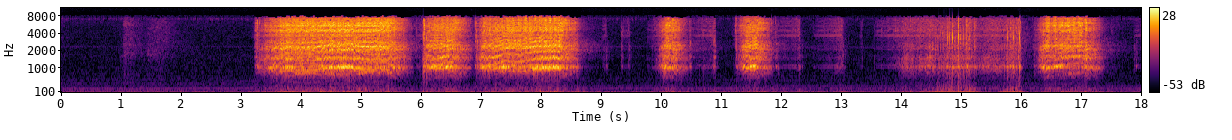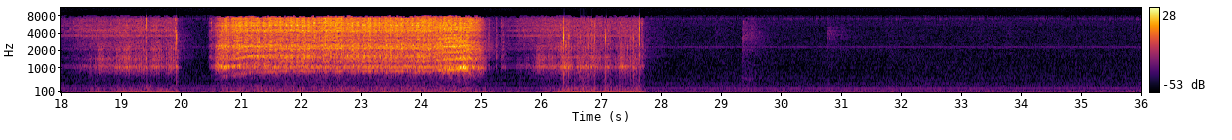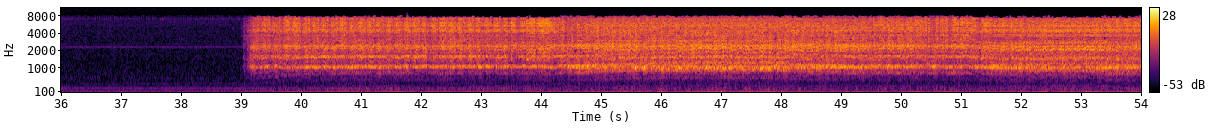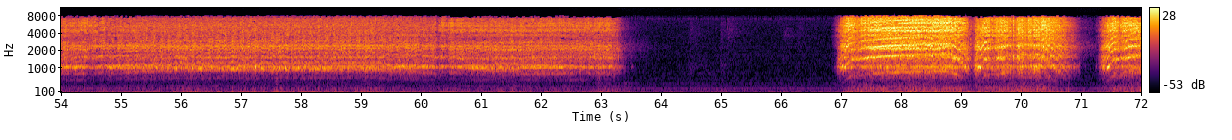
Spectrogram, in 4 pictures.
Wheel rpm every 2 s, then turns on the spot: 0, 30, 90, 70, 30, 10, 0, 20, 40, 20, 60, 110, 60, 10, 0, 0, 0, 0, 0, 20, 70, 70, 70, 70, 70, 70, 70, 70, 70, 70, 70, 40, 0, 70, 170, 90.
10-12 14-16 18-20 24-28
